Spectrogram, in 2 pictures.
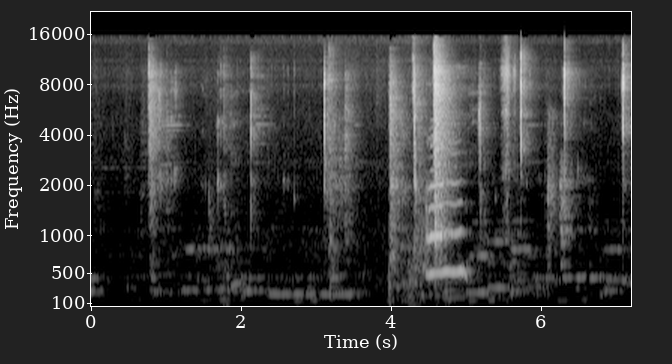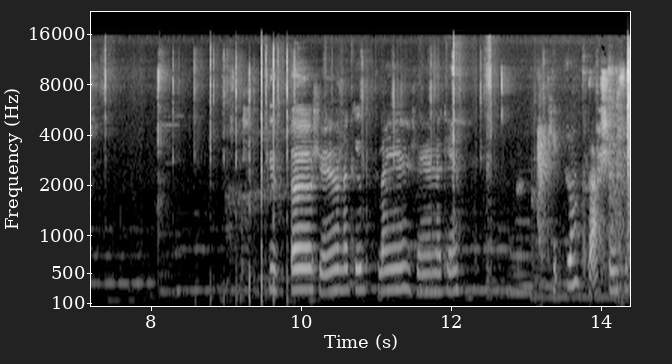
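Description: A young girl talks and sings playfully close by.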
